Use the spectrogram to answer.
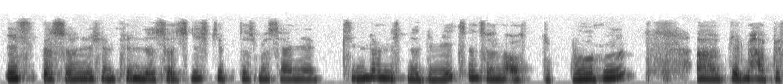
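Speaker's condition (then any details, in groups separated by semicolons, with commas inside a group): Speech impairment after tongue cancer, mild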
